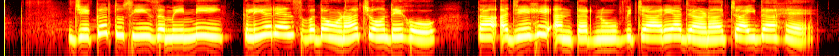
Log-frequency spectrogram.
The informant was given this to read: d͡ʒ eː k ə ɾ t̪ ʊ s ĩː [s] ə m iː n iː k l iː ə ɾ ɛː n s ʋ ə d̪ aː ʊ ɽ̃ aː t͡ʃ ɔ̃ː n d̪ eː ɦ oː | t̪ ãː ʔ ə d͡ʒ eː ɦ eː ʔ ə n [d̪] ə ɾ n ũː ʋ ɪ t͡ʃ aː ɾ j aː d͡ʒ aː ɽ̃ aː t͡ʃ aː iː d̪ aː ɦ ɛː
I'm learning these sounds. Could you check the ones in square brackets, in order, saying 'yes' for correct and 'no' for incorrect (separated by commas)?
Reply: no, no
